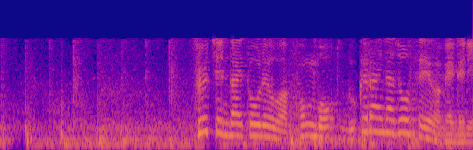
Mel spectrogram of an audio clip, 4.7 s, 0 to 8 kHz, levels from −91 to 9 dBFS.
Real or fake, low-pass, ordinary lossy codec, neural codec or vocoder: fake; 7.2 kHz; AAC, 16 kbps; codec, 24 kHz, 0.9 kbps, WavTokenizer, medium speech release version 2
